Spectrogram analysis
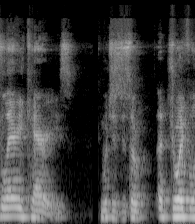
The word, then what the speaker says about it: Kehres: Larry Carries, which is the correct way to pronounce his name in this podcast, won 11 D3 titles from 93 to 2012.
